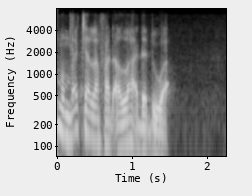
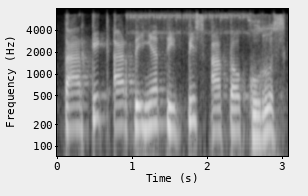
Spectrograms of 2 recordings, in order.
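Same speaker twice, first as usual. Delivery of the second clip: higher, slower thin-toned definition; slow, raised-pitch demonstration; 7 semitones higher, slower than usual. Shown as a demonstration. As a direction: stretch it out in a high, thin voice. Mimics thinness against gemuk.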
